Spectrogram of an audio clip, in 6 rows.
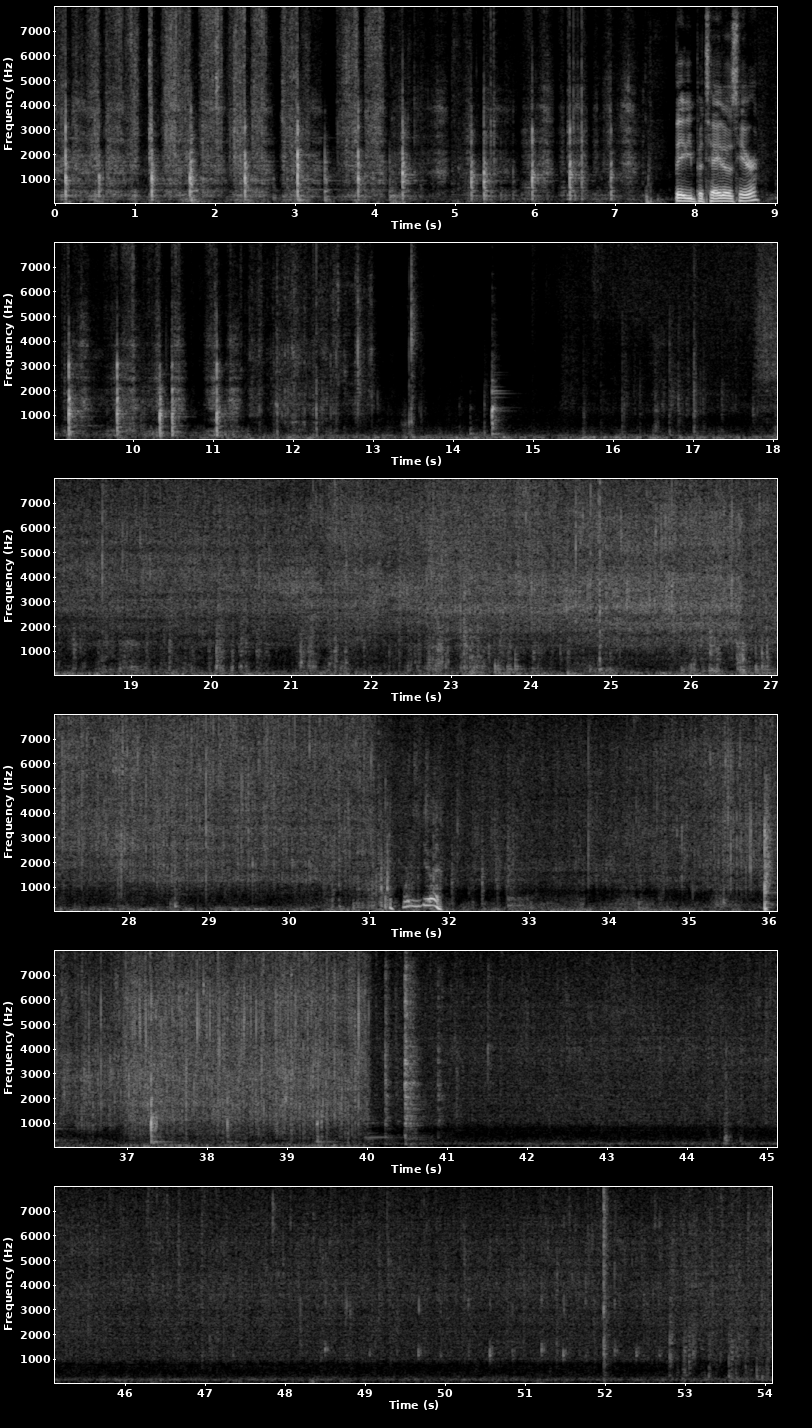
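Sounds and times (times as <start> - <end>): onions sizzling in skillet: 0.0 - 7.2, 15.3 - 54.0
stirring in skillet: 17.8 - 40.1.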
